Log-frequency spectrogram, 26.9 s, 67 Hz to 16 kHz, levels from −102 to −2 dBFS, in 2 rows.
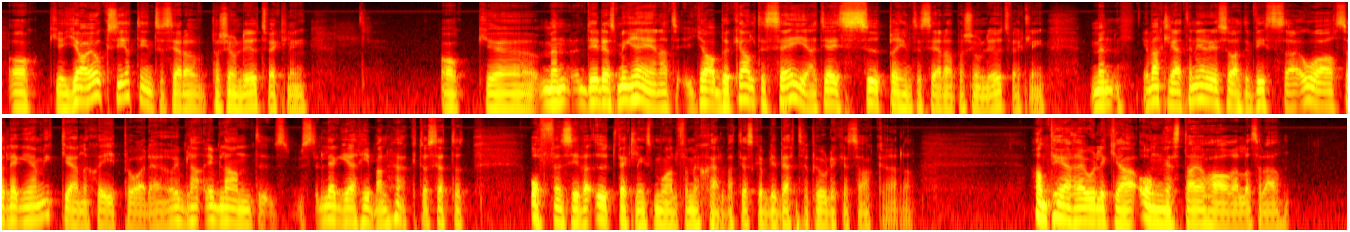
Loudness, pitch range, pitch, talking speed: -29 LUFS, 90-110 Hz, 95 Hz, 170 wpm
